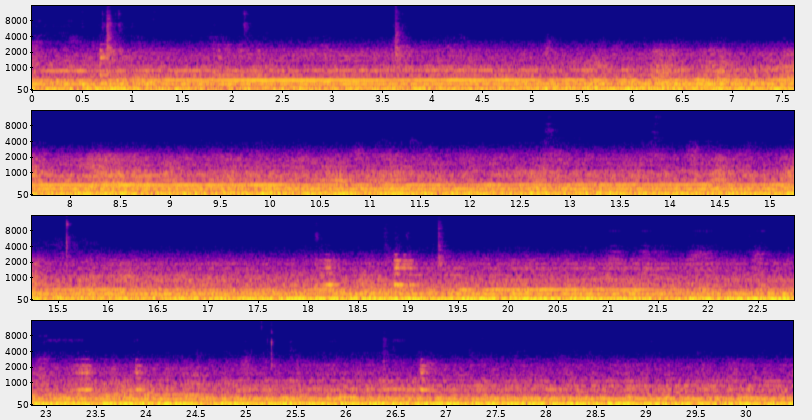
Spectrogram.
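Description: Passenger train running between stations, heard from inside the door vestibule: a steady low rumble of wheels on track with a constant hum from the train's running gear and scattered small clicks and rattles, growing a little louder about two-thirds of the way through.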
